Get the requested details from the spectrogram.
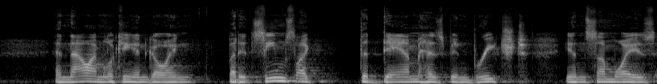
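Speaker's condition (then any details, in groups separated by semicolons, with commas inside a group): No condition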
